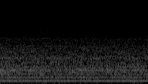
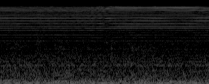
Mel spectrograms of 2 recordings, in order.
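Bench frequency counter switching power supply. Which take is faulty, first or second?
second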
